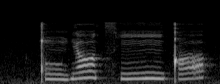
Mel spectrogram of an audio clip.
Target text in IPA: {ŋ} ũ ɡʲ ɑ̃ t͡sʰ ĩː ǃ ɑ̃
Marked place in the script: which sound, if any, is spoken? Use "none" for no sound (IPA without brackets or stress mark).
ǃ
